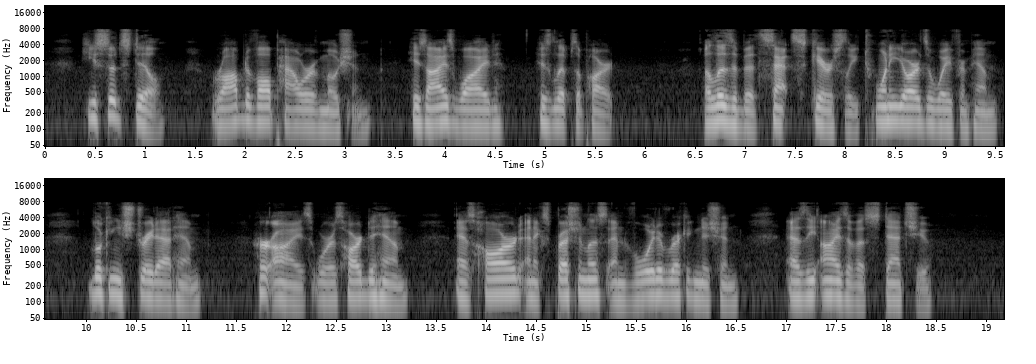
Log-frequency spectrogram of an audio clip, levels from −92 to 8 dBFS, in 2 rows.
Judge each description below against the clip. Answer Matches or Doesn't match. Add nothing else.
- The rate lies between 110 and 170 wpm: Matches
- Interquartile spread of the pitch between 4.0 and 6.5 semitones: Doesn't match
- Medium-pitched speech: Doesn't match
